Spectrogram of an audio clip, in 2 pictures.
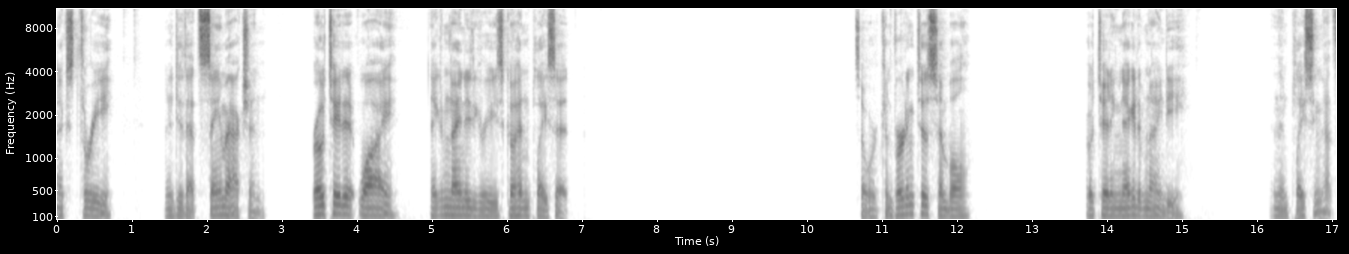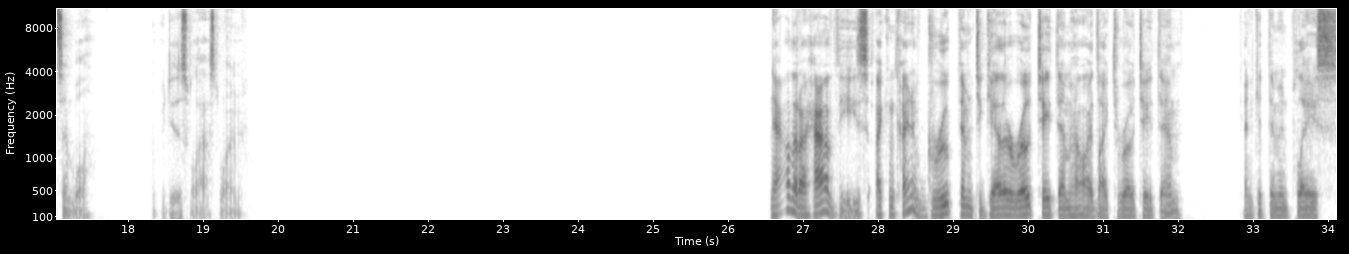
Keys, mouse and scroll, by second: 0.9 click, 3.3 click, 4.0 click, 5.0 click, 5.9 click, 7.2 right click, 9.7 click, 11.1 click, 13.2 click, 14.1 click, 15.0 click, 16.2 click, 17.7 right click, 19.2 click, 20.2 click, 22.8 click, 23.5 click, 24.6 click, 25.6 click, 26.8 right click, 27.4 click, 29.2 click, 31.8 click, 32.9 ctrl+click, 34.0 click.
